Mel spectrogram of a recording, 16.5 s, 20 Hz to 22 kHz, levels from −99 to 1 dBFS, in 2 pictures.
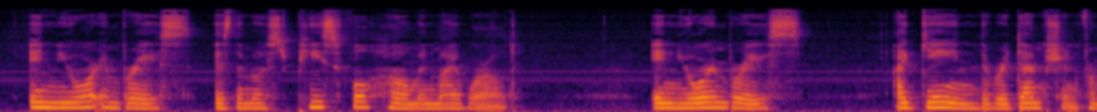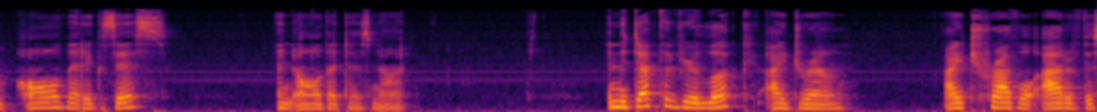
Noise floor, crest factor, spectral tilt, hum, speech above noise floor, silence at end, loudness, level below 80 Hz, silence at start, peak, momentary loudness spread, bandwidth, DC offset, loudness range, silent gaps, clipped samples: -62 dBFS; 22 dB; -5.5 dB/octave; none; 36 dB; 0 s; -27 LUFS; -58 dBFS; 0.2 s; -6 dBFS; 13 LU; 15.5 kHz; under 0.1%; 6 LU; none; under 0.1%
